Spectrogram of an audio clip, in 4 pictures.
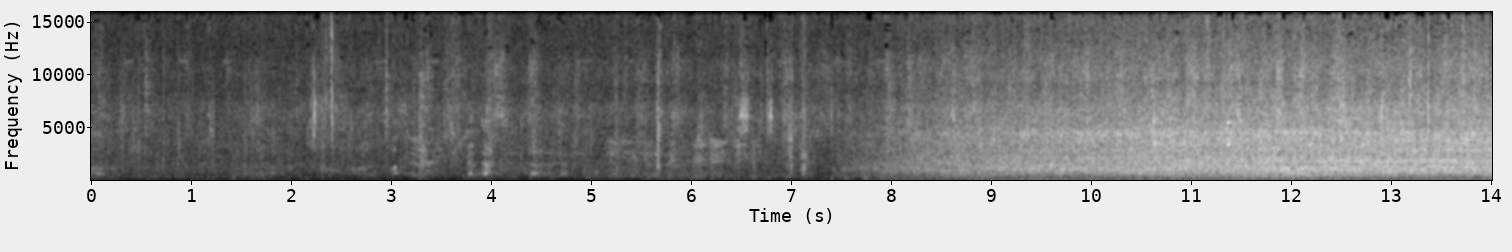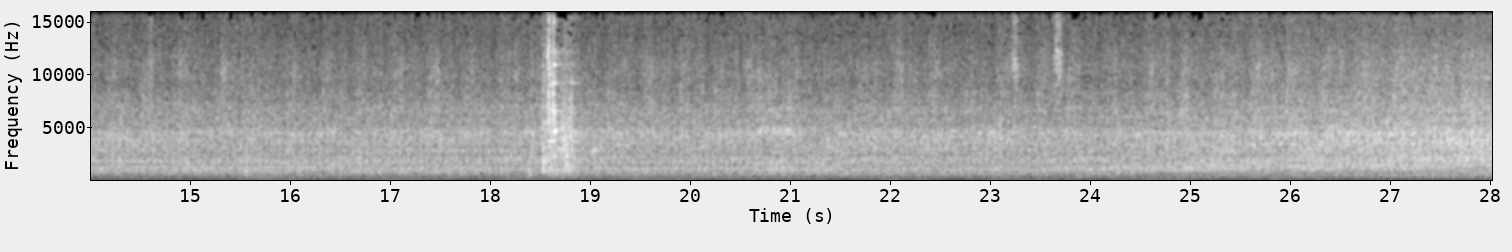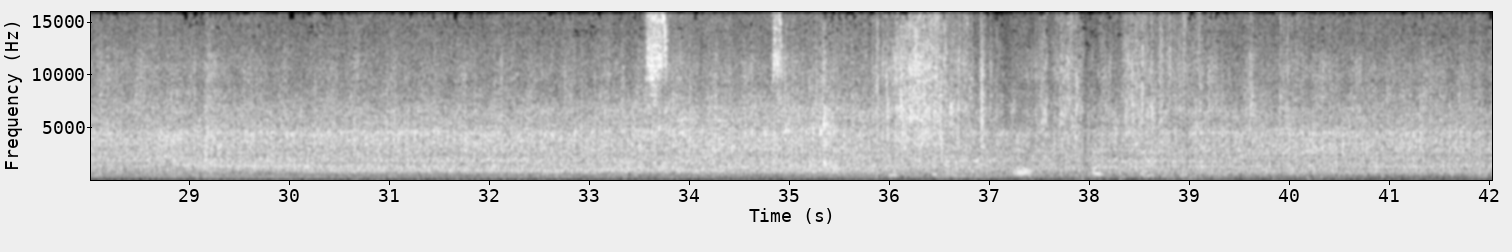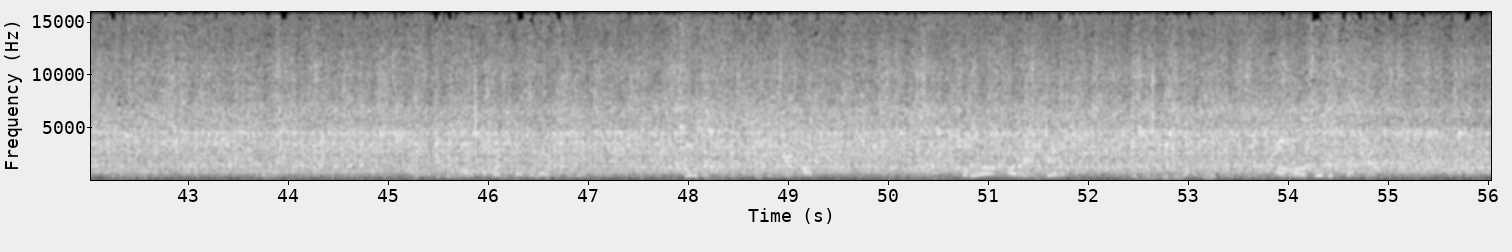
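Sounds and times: tractor diesel engine idling: 7.4s - 56.0s.

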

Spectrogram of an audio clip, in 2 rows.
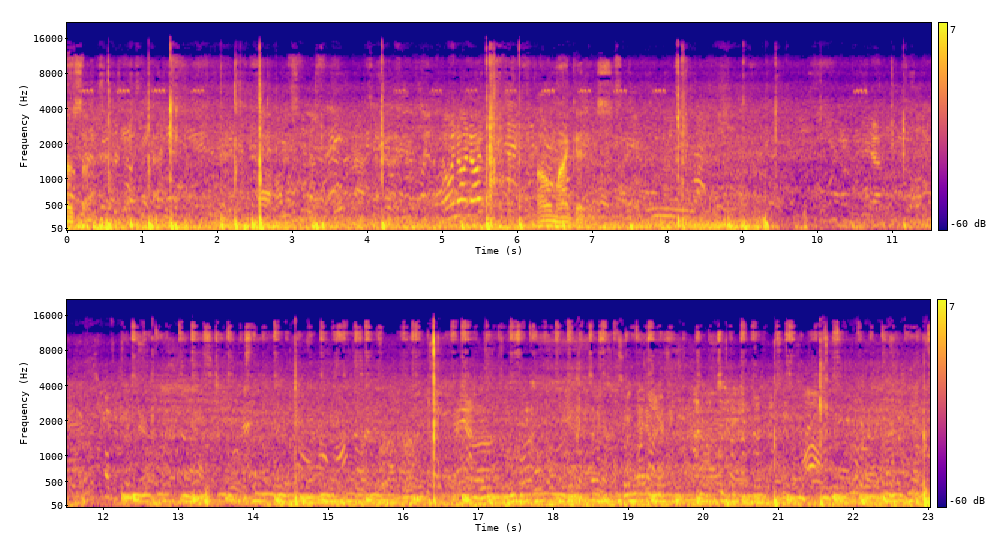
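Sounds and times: faint distant voices: 0.0s - 23.0s
wind rumble on microphone: 8.4s - 10.0s
background music: 12.2s - 23.0s.

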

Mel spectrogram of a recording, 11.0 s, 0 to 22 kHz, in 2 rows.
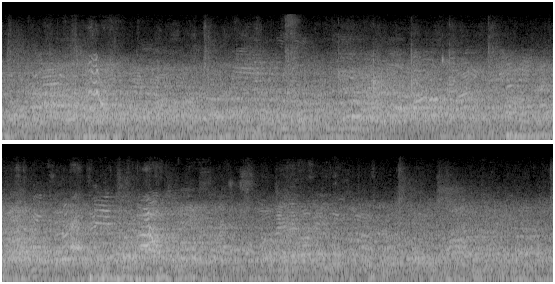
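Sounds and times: spectators chattering in hall: 0.0s - 11.0s.

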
